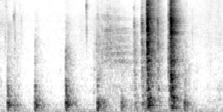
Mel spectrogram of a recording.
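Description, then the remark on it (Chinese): A door is opened: a run of soft, evenly spaced thumps, then two louder, sharper clatters like a latch and handle turning, with no voices. “大哥，开门啦，系我啊。”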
